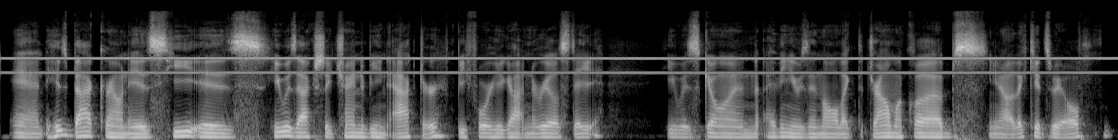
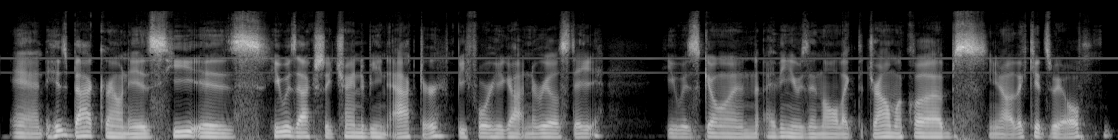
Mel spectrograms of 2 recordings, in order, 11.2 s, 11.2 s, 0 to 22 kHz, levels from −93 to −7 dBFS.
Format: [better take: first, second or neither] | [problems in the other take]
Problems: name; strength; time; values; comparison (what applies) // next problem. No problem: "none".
second | high-pitched whine; loud; throughout; 4 kHz, 8 dB below the speech; faint in the second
